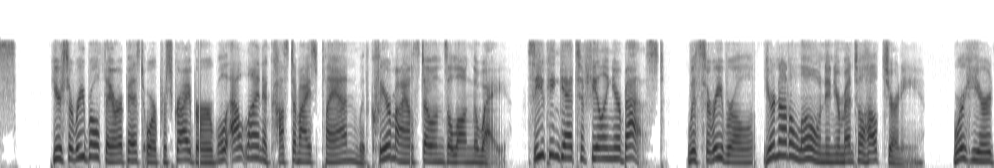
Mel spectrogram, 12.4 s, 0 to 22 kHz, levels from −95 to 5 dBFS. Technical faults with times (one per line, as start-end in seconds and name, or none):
2.48-2.51 packet loss on an ADPCM call
5.12-5.15 packet loss on an ADPCM call
9.40-9.45 packet loss on an ADPCM call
